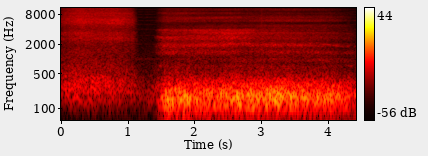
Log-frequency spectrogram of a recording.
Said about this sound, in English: As you exhale, Imagine there's a slight constrict on the back of your throat, almost as if you were to gargle. And so it comes out like a loud whisper.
